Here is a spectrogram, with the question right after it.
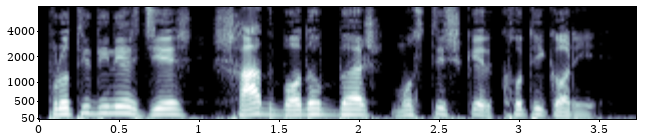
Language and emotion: Bengali, neutral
